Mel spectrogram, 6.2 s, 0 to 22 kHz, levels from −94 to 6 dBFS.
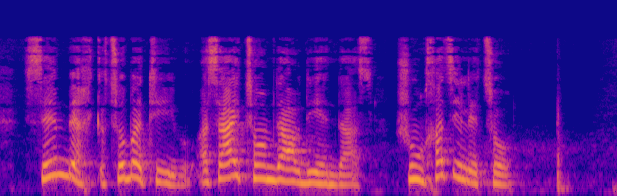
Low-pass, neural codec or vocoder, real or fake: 10.8 kHz; vocoder, 44.1 kHz, 128 mel bands every 512 samples, BigVGAN v2; fake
